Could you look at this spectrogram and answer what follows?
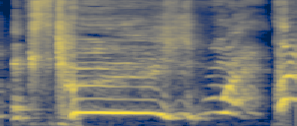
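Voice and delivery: very high, slow, drawn-out indignant excuse-moi; shocked outrage. Acted. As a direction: stretch it out in high disbelief. Parent shocked by claim.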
